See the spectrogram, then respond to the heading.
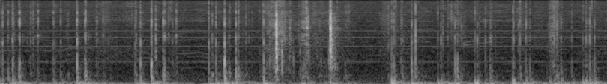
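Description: Long nails scratch and trace over a Cartier bracelet ad spread in an open magazine with thin, glossy coated pages lying flat. A quick series of short, dry scratching strokes is heard over a steady low rumble, with brief bright flicks as the nails drag across the paper.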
